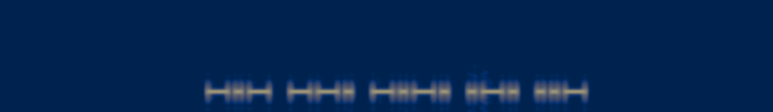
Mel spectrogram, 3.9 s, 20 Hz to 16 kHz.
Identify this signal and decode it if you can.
Morse code, heard as a keyed tone, about 36 wpm, 690 Hz. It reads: KGCRU
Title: Code Groups - 5 Letters - 35wpm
